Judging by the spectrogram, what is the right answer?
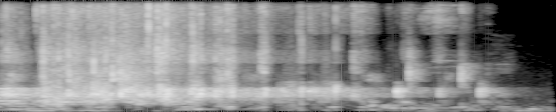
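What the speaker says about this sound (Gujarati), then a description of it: "તો તમે દવા બંધ કરવા માટે અહીંયા આવ્યા છો તો તમારા માટે તાળી પાડો" An audience at a diet workshop in Mehsana claps together, a dense burst of applause that starts loud and thins into scattered claps over a few seconds.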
